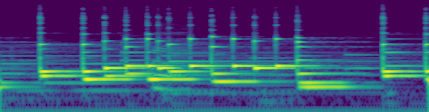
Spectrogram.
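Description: Mobile phone ringtone for an incoming call: a repeating tune of short, bright notes, the phrase starting over near the end.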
